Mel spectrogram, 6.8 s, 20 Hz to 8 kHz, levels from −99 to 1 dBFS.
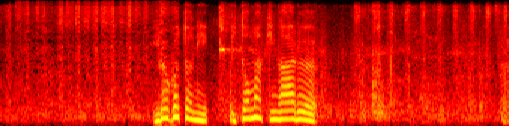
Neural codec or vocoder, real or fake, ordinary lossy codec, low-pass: autoencoder, 48 kHz, 128 numbers a frame, DAC-VAE, trained on Japanese speech; fake; Opus, 16 kbps; 7.2 kHz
